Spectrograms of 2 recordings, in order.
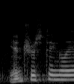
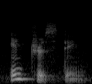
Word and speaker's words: interesting: Interestingly enough. Interesting. Interesting. 3 syllables. Interesting. Interesting.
